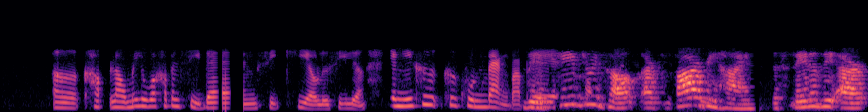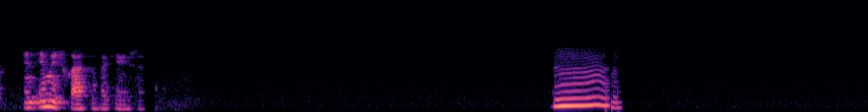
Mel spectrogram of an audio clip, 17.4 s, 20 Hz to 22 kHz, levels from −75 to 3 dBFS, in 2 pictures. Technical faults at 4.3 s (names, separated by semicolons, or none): none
